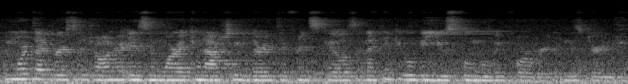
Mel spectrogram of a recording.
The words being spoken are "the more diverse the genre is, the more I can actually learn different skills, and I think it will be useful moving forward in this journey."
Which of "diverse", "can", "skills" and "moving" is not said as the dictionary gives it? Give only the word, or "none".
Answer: none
